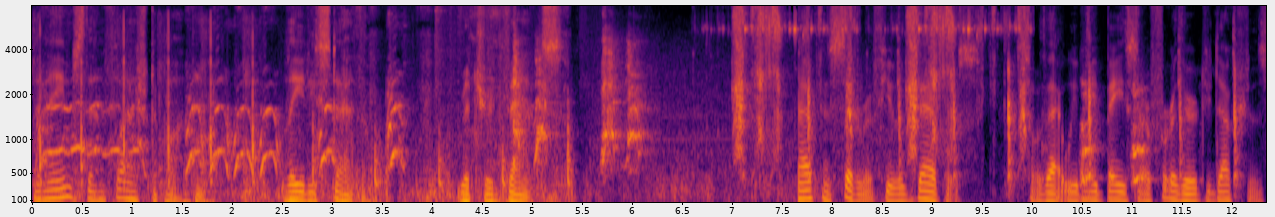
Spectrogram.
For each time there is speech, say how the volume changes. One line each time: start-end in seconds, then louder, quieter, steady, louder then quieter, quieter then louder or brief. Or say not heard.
0.0-1.9 brief
2.5-5.3 brief
7.7-12.2 steady.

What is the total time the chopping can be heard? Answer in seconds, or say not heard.
10 s.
